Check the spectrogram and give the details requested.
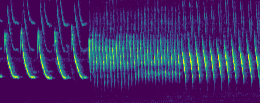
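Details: Belgian canary song for canary training: rising whistled notes repeated about four per second, then a long buzzy rolling trill that breaks into rapid sweeping repeated notes.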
